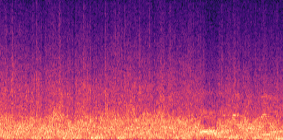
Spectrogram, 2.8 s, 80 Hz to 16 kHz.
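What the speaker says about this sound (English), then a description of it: "could you please applaud as I call their names?" Audience applause for officers being named at a 2023 National Junior Honor Society induction ceremony: dense, steady clapping from a crowd filling the whole stretch, loud and continuous without a break.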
